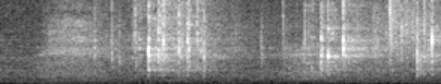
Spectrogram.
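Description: Light clicking and rattling of small objects being handled, in two short clusters: one just under a second in and one near the end.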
